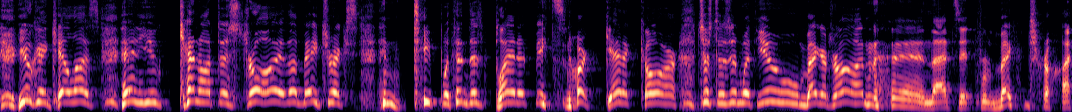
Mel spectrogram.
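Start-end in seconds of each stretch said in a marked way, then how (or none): 0.0-8.9 defiant, very high-pitched, rally-style proclaiming. Retelling a cartoon scene where a hero grabs the villain: William Wallace rallying speech. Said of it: "goes totally William Wallace here".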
